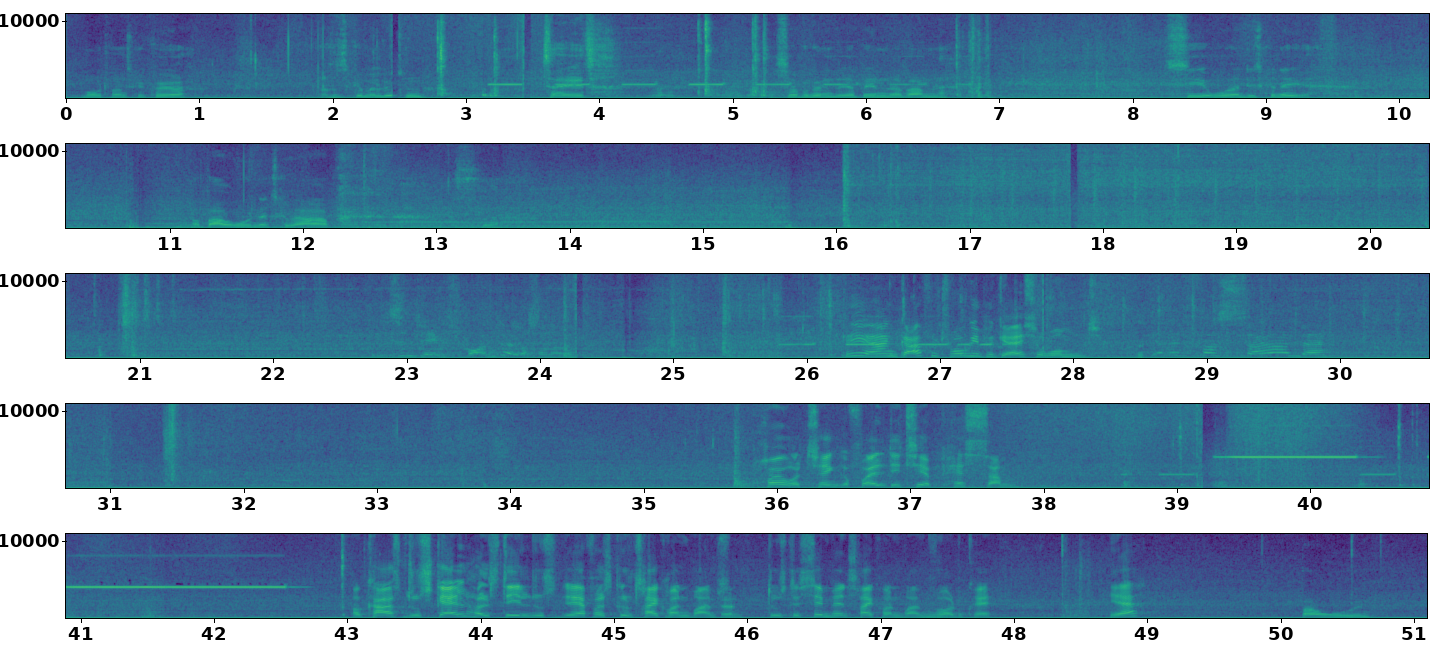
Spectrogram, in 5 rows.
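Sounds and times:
car engine idling: 0.0 - 51.0
roof mechanism motor: 2.3 - 43.1
high-pitched warning tone: 3.1 - 6.9, 10.8 - 15.7, 25.8 - 28.2, 38.6 - 42.8
electric roof mechanism: 12.3 - 22.4.

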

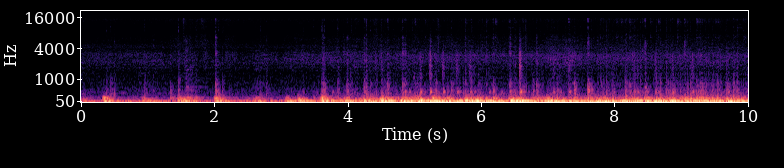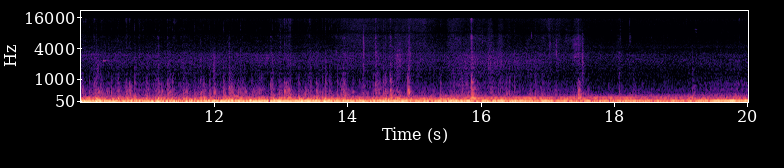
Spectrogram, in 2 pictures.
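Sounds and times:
cable lift rumble: 0.0 - 20.0
rattles and clicks: 0.2 - 20.0.

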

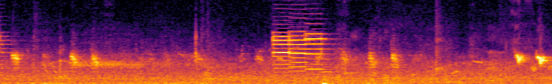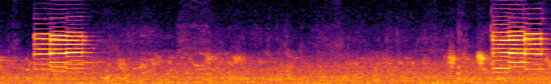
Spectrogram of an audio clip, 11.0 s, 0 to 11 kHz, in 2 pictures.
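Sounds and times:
soft bird chirps: 0.0 - 11.0
bird calling: 2.7 - 3.6, 10.3 - 11.0.

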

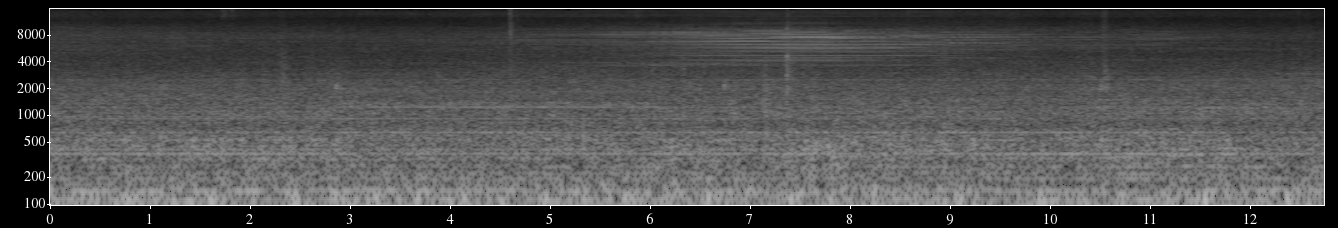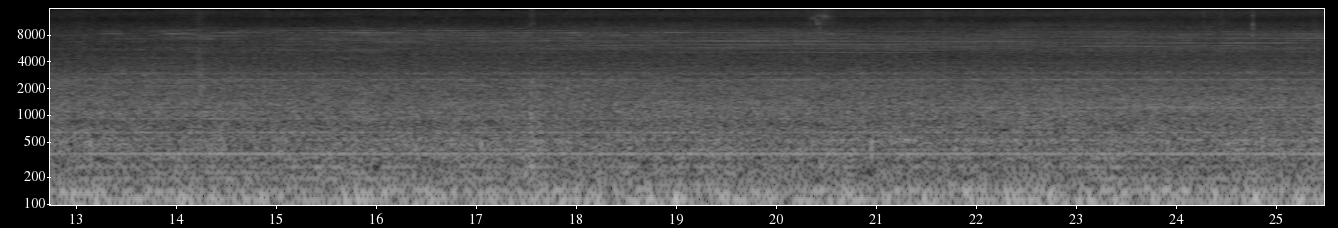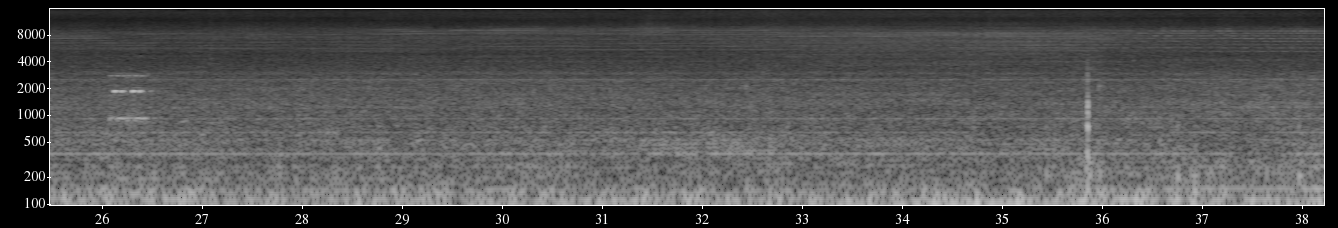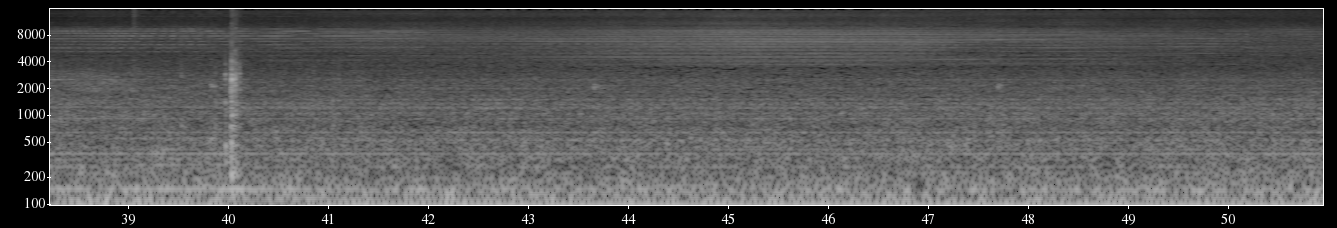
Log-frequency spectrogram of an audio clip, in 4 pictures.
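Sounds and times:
low outdoor rumble: 0.0 - 50.9
short high beep: 26.0 - 26.6.

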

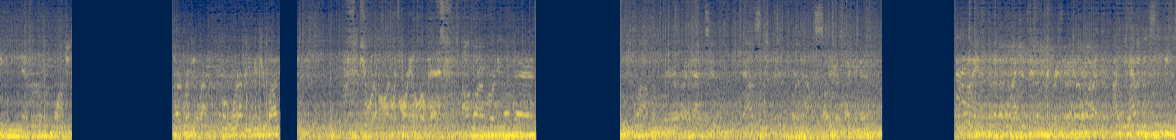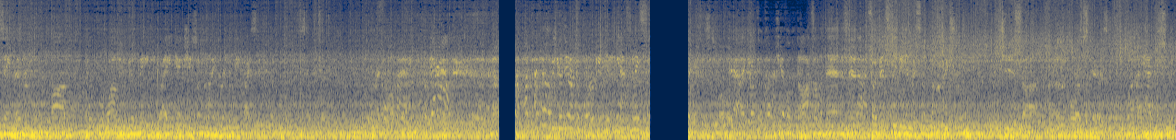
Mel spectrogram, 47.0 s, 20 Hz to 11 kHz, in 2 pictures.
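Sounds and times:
muffled radio talk: 0.0 - 1.4, 3.4 - 5.6, 6.8 - 10.7, 12.6 - 17.6, 19.1 - 30.1, 30.8 - 36.5, 37.3 - 47.0
tyres and engine rumble: 0.0 - 1.5, 3.4 - 10.8, 12.4 - 17.7, 19.1 - 36.6, 37.3 - 47.0.

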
